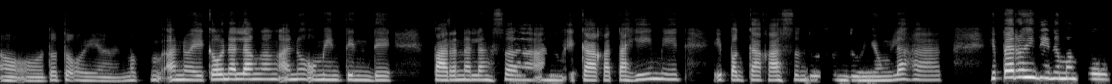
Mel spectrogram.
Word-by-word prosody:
Oo, 170 -2 -3
totoo 195 -1 -4
'yan. 165 -1 -7
Magm 190 +2 -8
ano 215 0 +1
ikaw 205 +3 +2
na 240 0 +4
lang 245 0 +4
ang 240 0 -2
ano, 235 +1 -1
umintindi 205 -2 -2 0.4
para 205 -1 +3
na 210 0 0
lang 210 -2 -1
sa 225 +4 -2 0.3
ano, 195 -1 -2
ikakatahimik, 215 +4 0 0.2
ipagkakasundo-sundo 200 -1 -3
niyong 185 +2 0
lahat 215 -3 -3 0.5
hi 285 - 0
pero 325 +2 +7
hindi 315 -3 +8
naman 270 -1 +4
po 240 -2 +1
210 Hz, 135 wpm, -18 LUFS, 195-235 Hz, 0.5 s, hindi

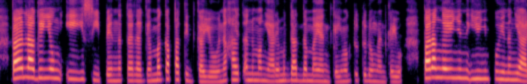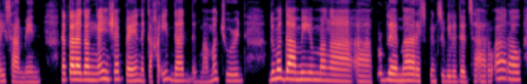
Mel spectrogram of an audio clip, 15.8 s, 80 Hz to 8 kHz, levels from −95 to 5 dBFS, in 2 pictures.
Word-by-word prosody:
Parang 310 +3 +9
lagi 310 -1 +7
niyong 300 -2 -1
iisipin 240 -6 -1
na 210 - -6
talagang 205 -1 -4
magkapatid 230 -3 -3
kayo. 175 -1 -3
Na 210 +4 -4
kahit 235 0 -3
anong 225 0 -5 0.2
mangyari 190 0 -3
magdadamayan 205 -3 -3
kayo, 180 +2 -8
magtutulungan 195 -2 -10
kayo. 175 -1 -7 0.3
Parang 320 +2 +9
ngayon, 310 -1 +3
yung 295 - -4
yun 275 +1 -1
yung - - -52
po, 270 -2 -7
yung 250 -1 -2
nangyari 205 -5 0
sa'min 170 -3 -5 0.3
na 235 - 0
talagang 240 -1 +5
ngayon 265 +3 +1
siyempre 220 -6 -1
nagkakaedad, 210 +2 -5
nagmamatured, 210 +5 -9 0.4
dumadami 260 -2 +3
yung 240 -1 -7
mga 220 -2 -2 0.3
ah, 185 -1 -7
problema, 220 -2 -1
responsibilidad 185 -2 -7
sa 190 -1 -4
araw-araw. 260 +6 -4
220 Hz, 150 wpm, -22 LUFS, 195-260 Hz, 0.4 s, Parang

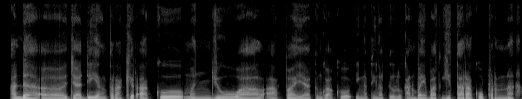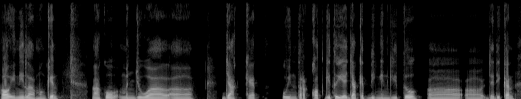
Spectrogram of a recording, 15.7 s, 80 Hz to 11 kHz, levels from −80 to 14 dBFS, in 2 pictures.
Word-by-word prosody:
Ada, 130 -9 +2
eee, 100 +1 -1
jadi 105 +5 0
yang 120 - -5
terakhir 110 +4 -3
aku 135 +6 +2
menjual 105 -3 -1
apa 95 +7 -4
ya, 100 0 -4
tunggu 95 0 -6
aku 95 -4 -5
inget-inget 95 -3 -9
dulu, 95 -1 -6
kan 105 +1 -7
banyak 100 -2 -2
banget 110 +1 -2
gitar 115 +3 -1
aku 110 0 -1
pernah. 110 +1 -5
Oh, 145 0 +9
ini 130 +1 +3
lah 115 -6 +3
mungkin 110 +7 +2 0.6
aku 160 +8 +2
menjual, 115 -2 +3
eee, 105 0 -1 0.5
jaket 110 0 0 0.3
winter 120 0 -1
coat 130 - 0
gitu 130 +1 +3
ya, 120 - +6
jaket 110 -4 +2
dingin 110 0 -3
gitu. 140 +11 +3
Eee 105 -2 -1
eee, 100 0 -3
jadi 105 +3 -2
kan 135 +2 +4
110 Hz, 145 wpm, -22 LUFS, 100-120 Hz, 0.6 s, Oh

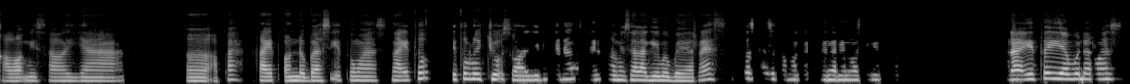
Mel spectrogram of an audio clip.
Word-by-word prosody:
kalau 165 0 0
misalnya, 170 0 -3 1.0
eee, 170 0 +2
apa - - -7 0.3
Ride 180 -1 +2
On 180 - +4
The 175 - +4
Bus 175 -1 +2
itu, 195 - -10
Mas. 185 -1 -1
Nah, 195 -1 +2
itu 205 +7 -3 0.3
itu 230 +3 +2
lucu 250 -1 +3
soalnya, 200 -2 +1
jadi 210 - -3
kadang 235 +2 -2
saya 215 +1 -7
kalau 215 -2 -1
misalnya 205 0 +2
lagi 190 0 +3
beberes 180 +6 0
itu 255 +2 -21
saya 265 - -20
suka 245 -3 -6
banget 220 +1 -8
dengerin 210 -1 +1
musik 210 +1 -5
itu. - - -51 1.1
Nah, 220 +1 +7
itu. 245 +2 +1
Iya, 260 -1 +7
bener, 250 0 +3
Mas. 245 0 0
210 Hz, 180 wpm, -22 LUFS, 180-230 Hz, 1.1 s, Nah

